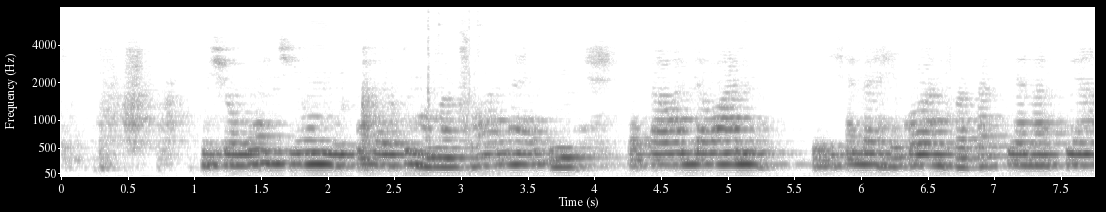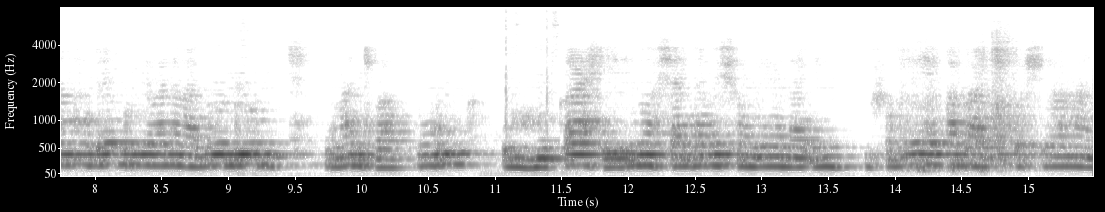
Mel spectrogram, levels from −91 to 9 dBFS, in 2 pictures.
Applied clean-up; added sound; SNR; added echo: neural separator model SepFormer DNS4.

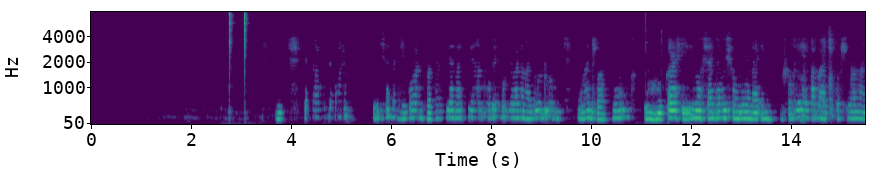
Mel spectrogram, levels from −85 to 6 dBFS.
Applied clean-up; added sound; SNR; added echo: neural mask model DeepFilterNet 3.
